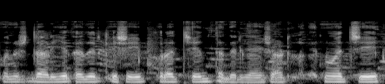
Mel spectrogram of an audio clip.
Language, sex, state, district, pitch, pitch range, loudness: Bengali, male, Assam, Hailakandi, 120 Hz, 115-125 Hz, -16 LUFS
